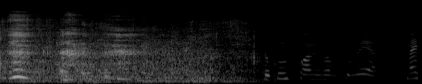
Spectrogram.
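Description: Straw broom bristles scraping and dragging over a dirt path while the wheelchair holding it is pushed along, with a few stronger swells about every half second and a brief voice sound at the start. The scraping fades out about two and a half seconds in, leaving faint talk.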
